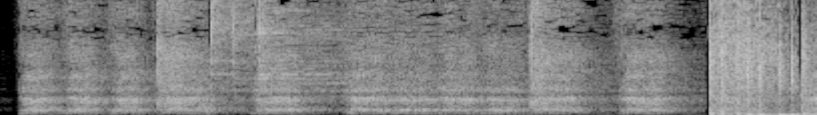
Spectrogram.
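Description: A drum kit comes in suddenly and loud about three and a half seconds in, with bass drum, snare and cymbals, after a quieter stretch with scattered light ticks.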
